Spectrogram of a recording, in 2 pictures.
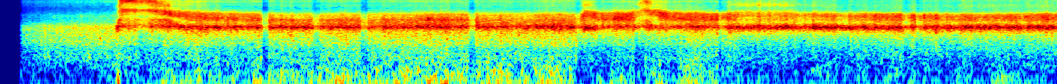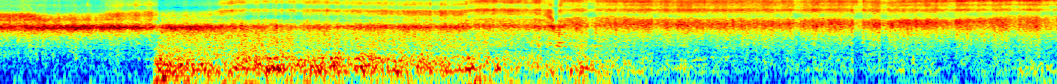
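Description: Heavy rain pouring onto a street in a steady, loud hiss. About sixteen seconds in, a low rumble joins the downpour and carries on under it.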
